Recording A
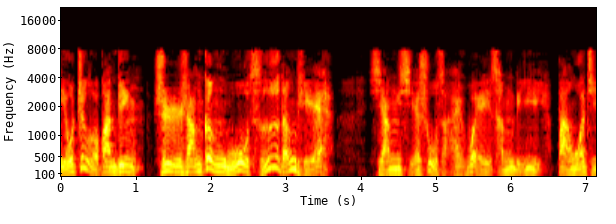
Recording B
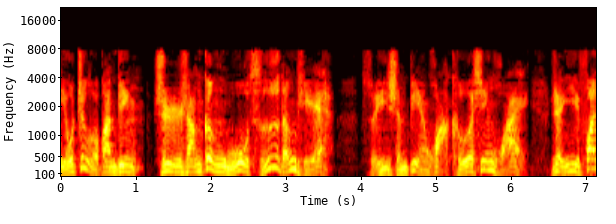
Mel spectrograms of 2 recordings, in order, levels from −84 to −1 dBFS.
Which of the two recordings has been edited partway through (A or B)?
A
